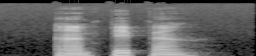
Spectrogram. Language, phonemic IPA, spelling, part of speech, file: French, /pe.pɛ̃/, pépin, noun, Fr-pépin.ogg
- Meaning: 1. pip (the seed from fruit) 2. hitch, glitch (small problem encountered) 3. umbrella 4. a problem 5. parachute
